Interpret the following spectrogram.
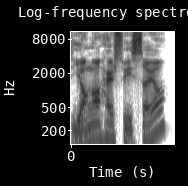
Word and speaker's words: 영어 할 수 있어요: The pronunciation is 영어 할 수 있어요?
